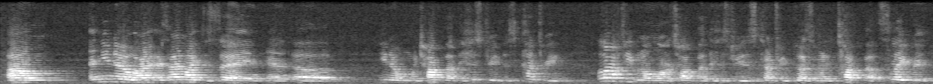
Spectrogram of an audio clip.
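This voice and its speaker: A woman's voice: mid-range voice, quick pace, fairly bright tone. A woman giving a wry, conversational dinner speech, heard on a worn VHS tape copy. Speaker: dinner speaker. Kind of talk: public speech. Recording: hissy worn tape, echoey hall from far off.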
